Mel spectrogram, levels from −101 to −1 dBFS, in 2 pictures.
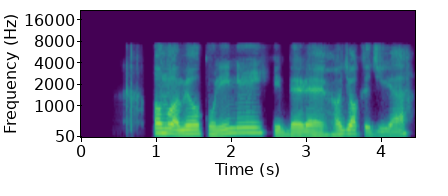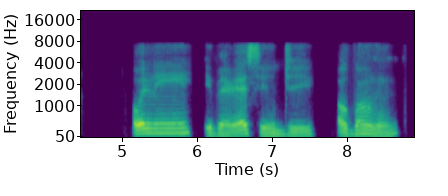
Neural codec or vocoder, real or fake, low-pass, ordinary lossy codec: codec, 16 kHz, 1 kbps, X-Codec, HuBERT features, trained on general audio; fake; 7.2 kHz; MP3, 96 kbps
